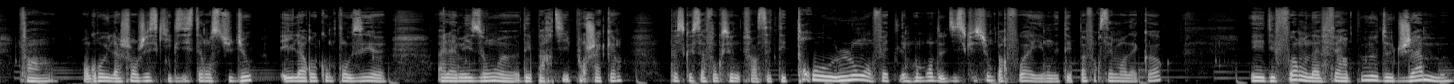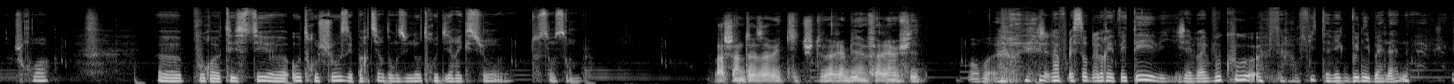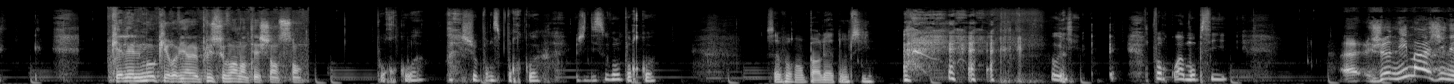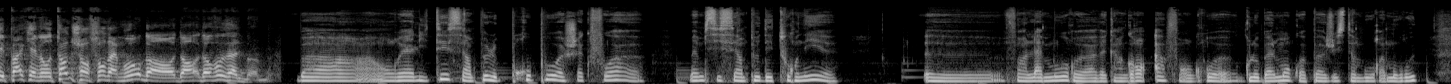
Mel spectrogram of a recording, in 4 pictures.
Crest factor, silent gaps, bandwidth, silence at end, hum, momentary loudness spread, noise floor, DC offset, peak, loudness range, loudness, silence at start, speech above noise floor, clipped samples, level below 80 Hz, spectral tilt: 20 dB; none; 15.5 kHz; 0 s; none; 12 LU; -56 dBFS; under 0.1%; -2 dBFS; 5 LU; -20 LUFS; 0 s; 37 dB; under 0.1%; -52 dBFS; -4.5 dB/octave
